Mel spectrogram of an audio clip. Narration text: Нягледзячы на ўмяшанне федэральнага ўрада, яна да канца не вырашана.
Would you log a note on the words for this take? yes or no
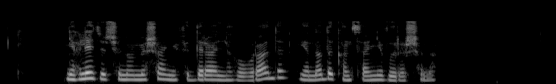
no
